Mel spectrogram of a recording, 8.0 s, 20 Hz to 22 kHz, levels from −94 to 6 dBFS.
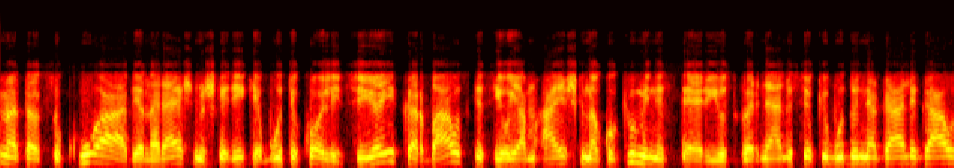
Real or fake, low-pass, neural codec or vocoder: fake; 9.9 kHz; vocoder, 22.05 kHz, 80 mel bands, Vocos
